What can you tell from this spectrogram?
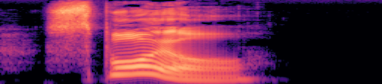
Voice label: "spoil", english; 3000 words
